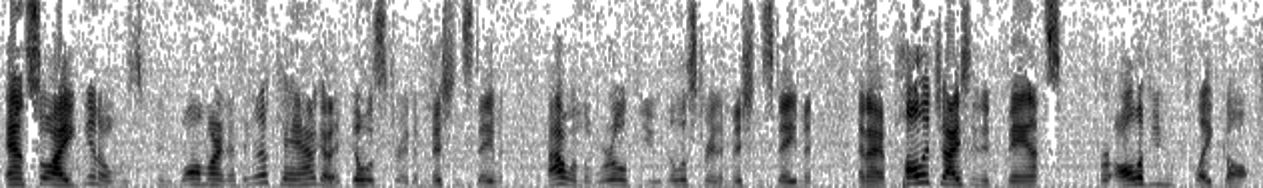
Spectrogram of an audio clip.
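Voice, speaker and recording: A man's voice: high-pitched, a bit bright, slight background noise, poor audio. A male pastor giving a folksy, rambling sermon, self-deprecating and full of restarts and asides to the congregation.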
